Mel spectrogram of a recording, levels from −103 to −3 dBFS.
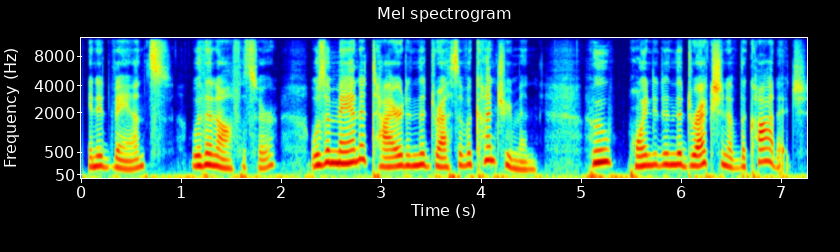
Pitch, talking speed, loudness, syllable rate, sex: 210 Hz, 190 wpm, -18 LUFS, 6.0 syllables/s, female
